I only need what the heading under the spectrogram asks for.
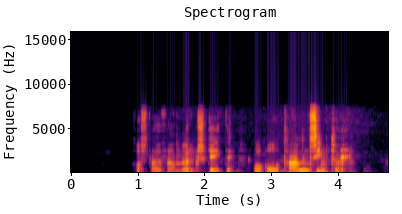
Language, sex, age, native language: Icelandic, male, 40-49, Norwegian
